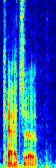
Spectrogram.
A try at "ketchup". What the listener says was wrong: you say it like K-A when it's like K-E.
